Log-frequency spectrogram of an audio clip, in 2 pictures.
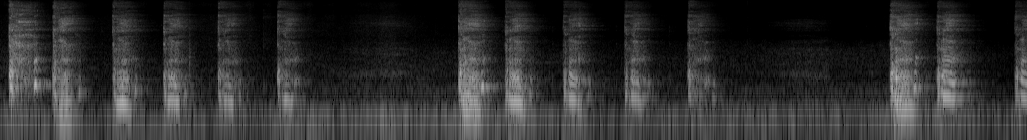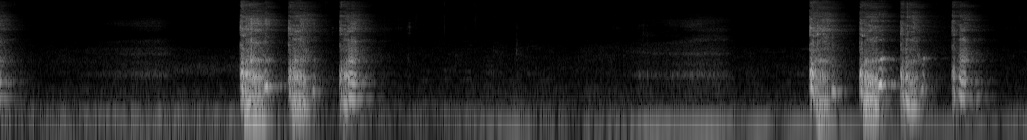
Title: still coughing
